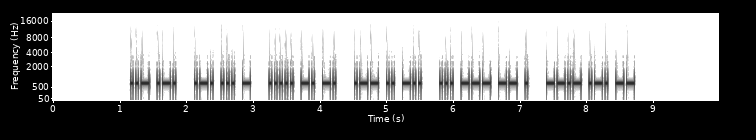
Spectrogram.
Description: Morse code, heard as a keyed tone, about 30 wpm, 700 Hz. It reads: UR RST 5NN WID SOME QRM
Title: Common QSO Phrases 30wpm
